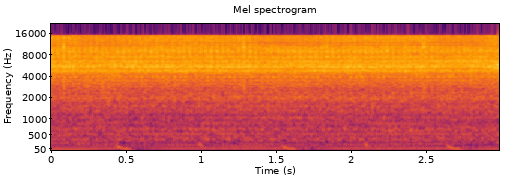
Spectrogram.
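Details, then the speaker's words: Professional intake cleaning with a Bardahl 360 machine on a running engine, venturi set and air flow adjusted, at 50 injections per minute. A steady hiss over a low engine drone with a soft pulse as the cleaner is drawn in normally. "Je lance l'opération. Notre produit circule et là on l'entend, il est aspiré par le moteur."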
